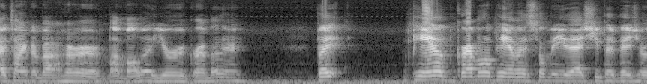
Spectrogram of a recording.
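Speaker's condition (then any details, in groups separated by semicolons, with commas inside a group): Multiple sclerosis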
